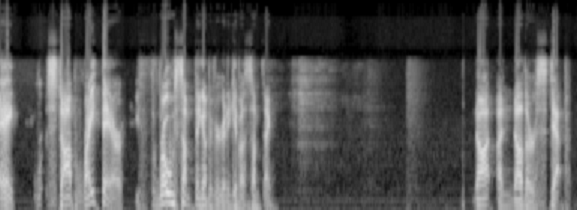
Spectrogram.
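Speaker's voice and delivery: abrupt, concerned, snapped delivery. Voicing Garrow as he stops someone at the bottom of the stairs; Garrow snapping abruptly. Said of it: "Garrow snaps at you abruptly, like concerned abruptly".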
